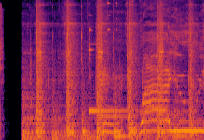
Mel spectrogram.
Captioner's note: doorbell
